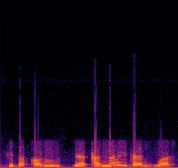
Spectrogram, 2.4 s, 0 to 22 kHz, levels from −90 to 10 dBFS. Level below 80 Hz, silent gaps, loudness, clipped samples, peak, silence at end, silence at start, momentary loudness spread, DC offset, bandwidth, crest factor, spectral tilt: -42 dBFS; none; -18 LUFS; under 0.1%; -6 dBFS; 0.05 s; 0.1 s; 4 LU; 0.6%; 5.4 kHz; 12 dB; -7.5 dB/octave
